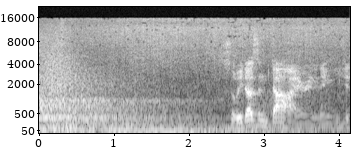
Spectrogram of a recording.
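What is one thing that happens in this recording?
Flames roar and crackle nearby.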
